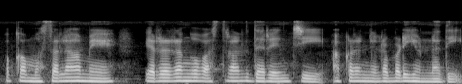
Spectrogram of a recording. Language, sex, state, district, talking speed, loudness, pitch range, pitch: Telugu, female, Telangana, Hyderabad, 115 wpm, -14 LUFS, 140-160 Hz, 150 Hz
